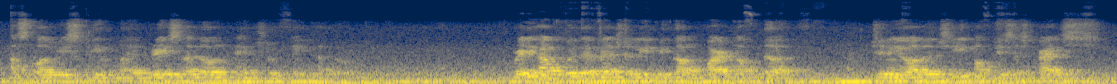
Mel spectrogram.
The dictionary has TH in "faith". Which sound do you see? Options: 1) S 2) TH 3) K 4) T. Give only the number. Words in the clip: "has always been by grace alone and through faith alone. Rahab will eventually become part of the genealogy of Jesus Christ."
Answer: 4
